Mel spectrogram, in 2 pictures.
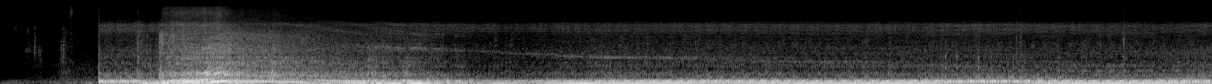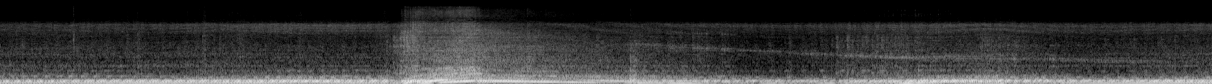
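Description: E85-fuelled car engine on a MicroSquirt ECU firing up about a second in with no throttle, flaring briefly in revs and settling into a steady idle, with a faint whine that falls as the revs come down. The same quick flare and settle comes again about 16 seconds in, showing the tuned cold-start and warm-up enrichment holding a smooth idle.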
